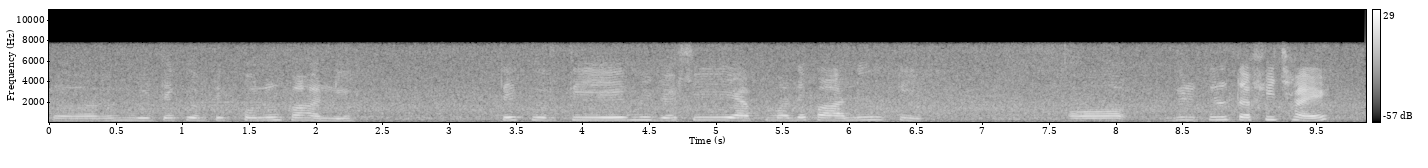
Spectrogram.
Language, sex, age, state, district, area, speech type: Marathi, female, 30-45, Maharashtra, Nagpur, urban, spontaneous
